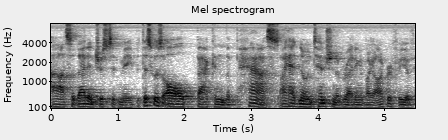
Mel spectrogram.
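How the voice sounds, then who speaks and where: A man with an American accent speaks very fast in a very deep, low pitch with fairly even intonation. Audible room echo surrounds his voice. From US West Coast, Los Angeles. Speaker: history professor. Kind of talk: interview.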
